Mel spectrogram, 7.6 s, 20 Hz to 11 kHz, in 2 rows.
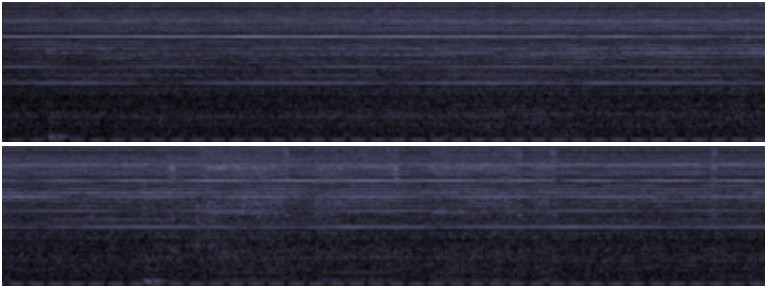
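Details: Apple floppy drive from a Macintosh Quadra 700, after cleaning, reading a MacOS install disk: quiet steady train of soft ticks over a faint hum as the disk spins; reads normally, though eject later fails.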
